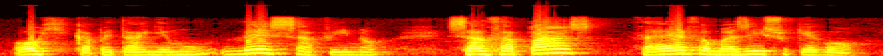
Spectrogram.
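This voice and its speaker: A woman voicing a devoted, bold young woman in a storybook reading, pleading in a raised, higher voice. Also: darkish tone, husky, dull audio.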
